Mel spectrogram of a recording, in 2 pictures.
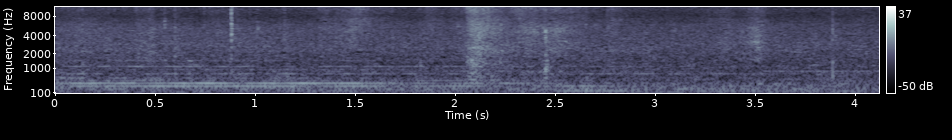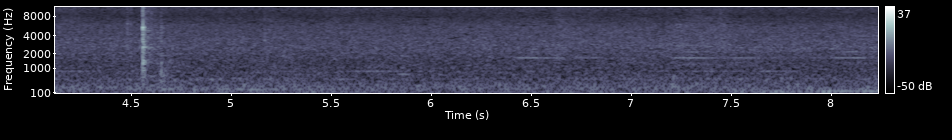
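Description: Soft background music over a low hum, with a few light clicks about two seconds in and again near four and a half seconds, from a plastic serving scoop knocking against a plastic takeaway container as food is packed.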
